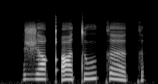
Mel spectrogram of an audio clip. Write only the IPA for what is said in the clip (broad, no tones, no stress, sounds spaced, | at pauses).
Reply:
ʒ ɐ qʼ ɐ t u k ɜ k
